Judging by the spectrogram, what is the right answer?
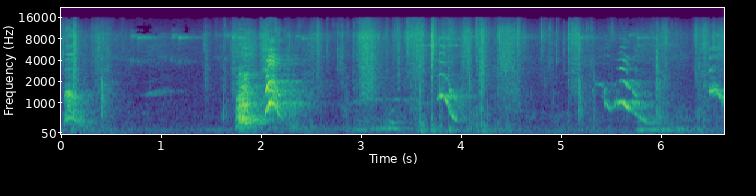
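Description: Rottweilers barking and yelping in play: a loud bark about two seconds in, then short yelps that fall in pitch, around four seconds and again near six.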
